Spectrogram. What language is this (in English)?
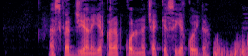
Uzbek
